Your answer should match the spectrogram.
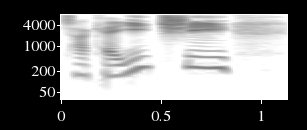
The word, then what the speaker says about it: Takaichi: So, a first female prime minister, Sanae Takaichi, uh has called a snap election. Good pronunciation.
